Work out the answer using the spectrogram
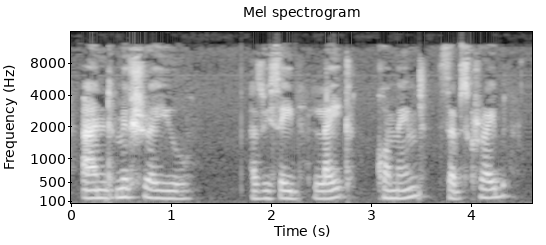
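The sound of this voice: A woman talks slowly in a low pitch, with little pitch movement. Her voice carries a slightly husky edge.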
